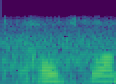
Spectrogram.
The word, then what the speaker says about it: Holdsclaw: Holdsclaw, Mr.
